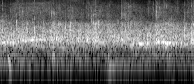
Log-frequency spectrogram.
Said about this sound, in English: Quit applauding the performance. Performance isn't going to help you, but getting the truth and applying it will change your life.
